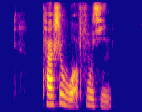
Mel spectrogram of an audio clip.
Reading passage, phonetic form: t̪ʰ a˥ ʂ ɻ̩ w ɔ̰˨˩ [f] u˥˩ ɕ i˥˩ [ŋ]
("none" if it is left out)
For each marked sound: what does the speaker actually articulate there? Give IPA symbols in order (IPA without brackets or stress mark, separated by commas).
f, n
